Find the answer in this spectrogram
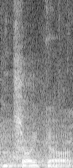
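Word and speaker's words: Jotko: But it's Christoph Jocko up next, or Yotko? I'm not even going to try and pronounce that. Is that on the record, Casey? Christoph Joyko, according to the UFC PR person.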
